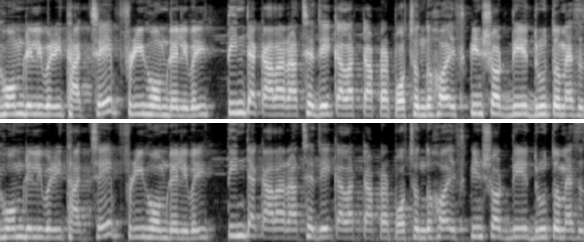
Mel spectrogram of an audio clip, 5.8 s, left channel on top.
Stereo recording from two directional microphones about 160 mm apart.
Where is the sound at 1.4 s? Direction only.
5° left (ahead or behind).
